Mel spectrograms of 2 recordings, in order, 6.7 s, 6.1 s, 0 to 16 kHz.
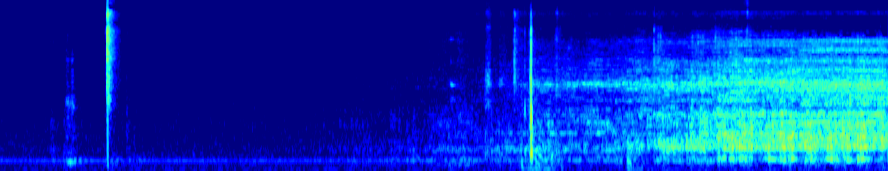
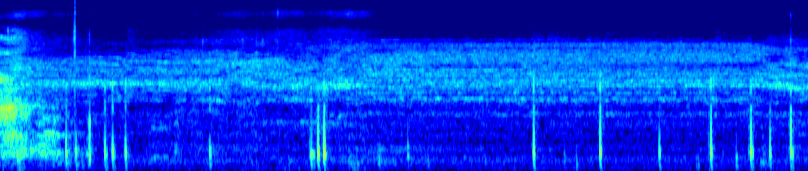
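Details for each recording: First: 1996 Peavey 5150 2x12 tube combo guitar amp, standby switched on with all tubes glowing: sharp pops, then a steady hissing crackle of static; it happens at every standby flip, with or without a cable plugged in. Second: 1996 Peavey 5150 2x12 combo tube amp after replacing capacitors and resistors, tubes warmed up: only a soft steady hiss with a few faint scattered pops, no hum or crackle; repaired and idling quiet.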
